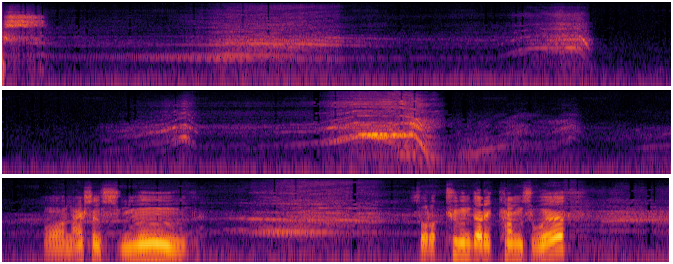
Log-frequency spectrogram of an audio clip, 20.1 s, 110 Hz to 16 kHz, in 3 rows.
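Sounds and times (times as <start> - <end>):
quadcopter motors whining: 0.0 - 20.0.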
